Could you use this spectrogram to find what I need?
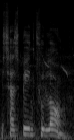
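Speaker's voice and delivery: put-on soft German accent, pitched high; Gretel. A narrator's reading. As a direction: greet an old friend in a gentle German accent. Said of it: "in her soft German accent".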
